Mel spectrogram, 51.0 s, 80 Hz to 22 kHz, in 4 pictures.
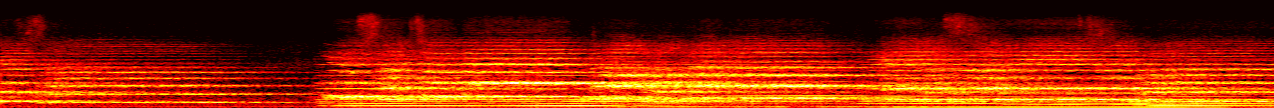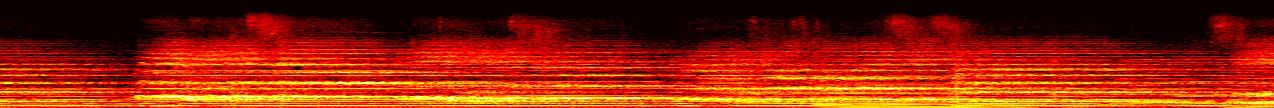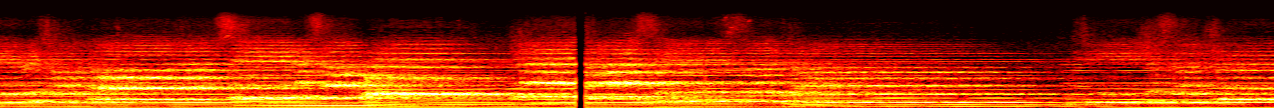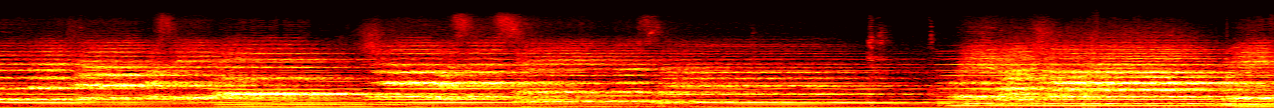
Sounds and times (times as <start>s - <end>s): Music: 0.0s - 50.9s.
